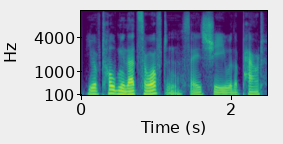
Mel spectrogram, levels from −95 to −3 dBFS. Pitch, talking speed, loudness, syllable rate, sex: 115 Hz, 290 wpm, -18 LUFS, 5.6 syllables/s, male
